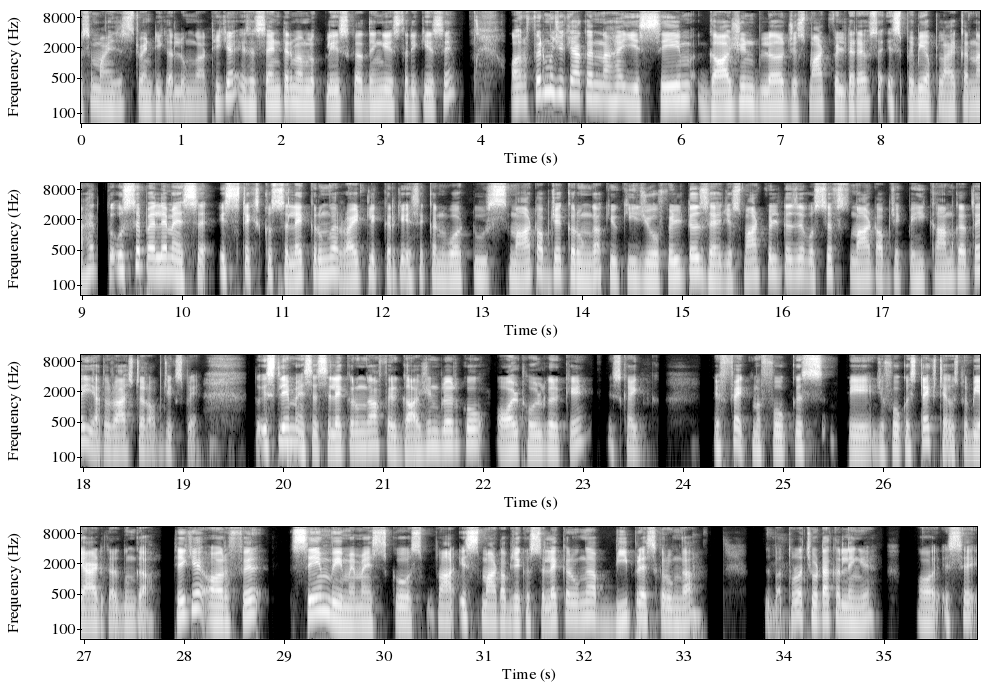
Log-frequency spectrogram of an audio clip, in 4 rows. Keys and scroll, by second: 32.4 b, 33.0 alt+b.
